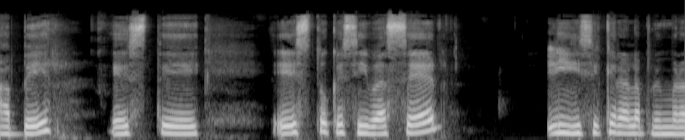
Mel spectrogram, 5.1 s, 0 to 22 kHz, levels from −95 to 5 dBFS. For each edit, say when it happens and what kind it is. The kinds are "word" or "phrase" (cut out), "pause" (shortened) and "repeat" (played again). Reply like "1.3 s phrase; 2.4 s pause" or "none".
none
